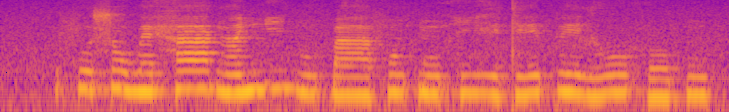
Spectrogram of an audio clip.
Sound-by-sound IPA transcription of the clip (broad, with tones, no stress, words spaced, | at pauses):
fo˧sɔ˦˨wɛ˧ haː˦ɡã˨˦ ɲiː˦ɡɔ̃˨k͡paː˨ fɔ̃˦k͡pũ˧hi˦ ɣe˨teː˦ peː˦˨lɣoː˦ hoː˨pũ˧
